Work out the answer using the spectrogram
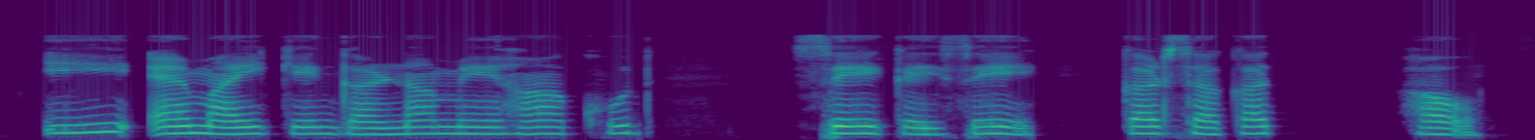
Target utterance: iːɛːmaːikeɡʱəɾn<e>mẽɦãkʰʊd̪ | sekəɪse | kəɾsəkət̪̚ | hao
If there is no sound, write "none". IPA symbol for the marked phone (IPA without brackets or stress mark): a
